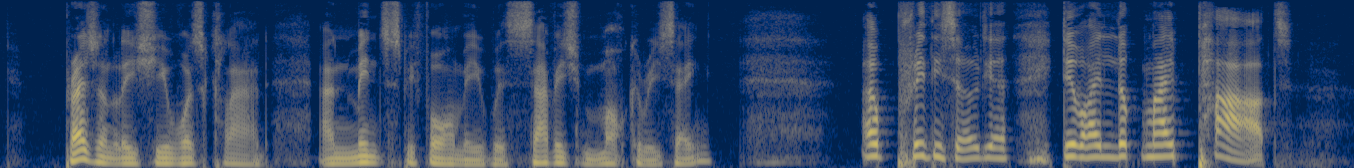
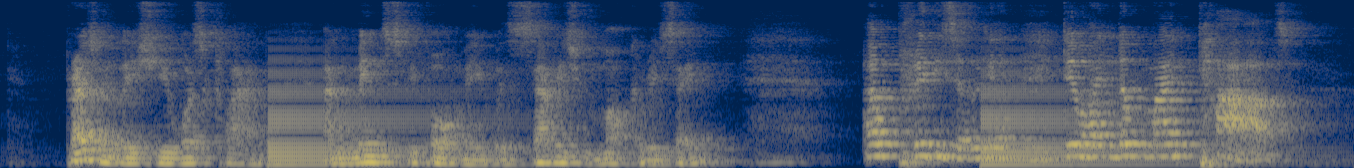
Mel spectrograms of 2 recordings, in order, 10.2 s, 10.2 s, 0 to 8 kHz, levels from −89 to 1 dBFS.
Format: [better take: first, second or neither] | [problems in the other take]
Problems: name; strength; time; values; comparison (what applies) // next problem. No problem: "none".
first | background sound (Piano); 10 dB below the speech // room echo; dies away in 0.9 s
